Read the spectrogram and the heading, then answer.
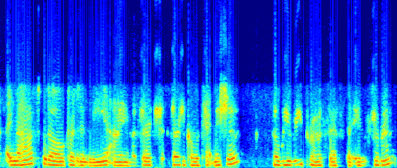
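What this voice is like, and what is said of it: Jamaican accent. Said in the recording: “I'm from Jamaica with the accent.”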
